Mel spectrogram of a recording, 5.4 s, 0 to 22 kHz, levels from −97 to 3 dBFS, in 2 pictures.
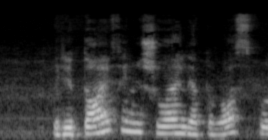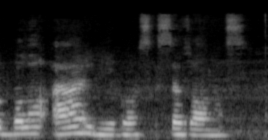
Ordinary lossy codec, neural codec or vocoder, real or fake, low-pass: MP3, 64 kbps; codec, 44.1 kHz, 7.8 kbps, Pupu-Codec; fake; 14.4 kHz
